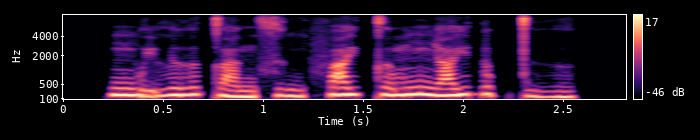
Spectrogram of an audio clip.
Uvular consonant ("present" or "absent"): absent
